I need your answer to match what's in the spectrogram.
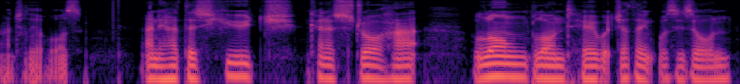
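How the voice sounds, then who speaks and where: A man's voice: on the low side, little pitch movement, moderate pace, creaky, a little mellow, no echo. A man co-hosting a casual podcast, with an English accent and a camp, theatrical, teasing way of talking. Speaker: podcast co-host. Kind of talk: casual chat. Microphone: studio microphone.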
